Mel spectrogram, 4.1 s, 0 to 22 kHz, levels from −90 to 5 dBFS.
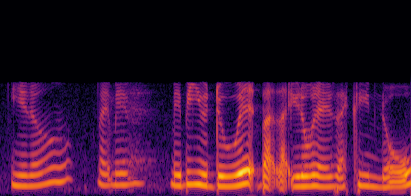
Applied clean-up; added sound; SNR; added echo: none; none; none; none.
